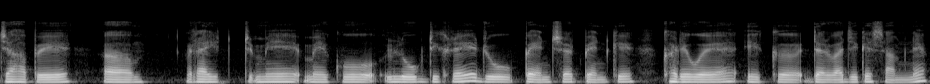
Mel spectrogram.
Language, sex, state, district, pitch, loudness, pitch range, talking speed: Hindi, male, Gujarat, Valsad, 115 Hz, -17 LUFS, 110-120 Hz, 150 wpm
